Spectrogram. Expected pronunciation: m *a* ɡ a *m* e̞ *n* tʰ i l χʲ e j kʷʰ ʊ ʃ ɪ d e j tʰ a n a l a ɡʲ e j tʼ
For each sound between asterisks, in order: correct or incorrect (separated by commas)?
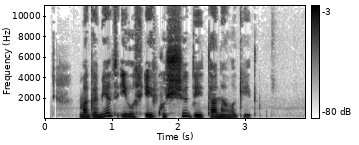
correct, correct, incorrect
